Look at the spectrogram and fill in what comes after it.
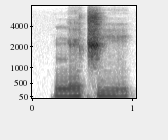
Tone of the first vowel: low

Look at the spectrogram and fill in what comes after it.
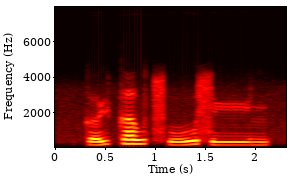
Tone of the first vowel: rising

